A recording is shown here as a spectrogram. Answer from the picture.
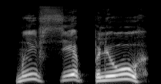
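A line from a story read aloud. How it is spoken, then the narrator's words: Muffled laughter. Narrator (Russian): хохотал Джеймс, уткнувшись носом в подол моего платья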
